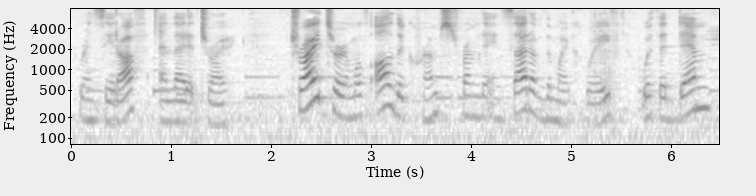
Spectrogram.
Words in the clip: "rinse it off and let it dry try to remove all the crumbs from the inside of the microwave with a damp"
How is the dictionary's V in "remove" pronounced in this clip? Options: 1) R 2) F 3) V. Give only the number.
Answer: 3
